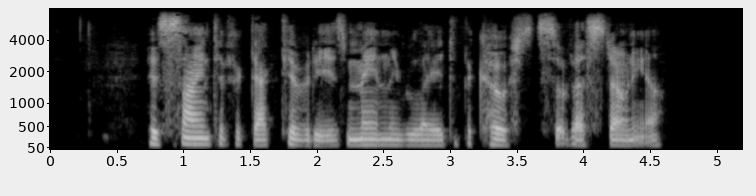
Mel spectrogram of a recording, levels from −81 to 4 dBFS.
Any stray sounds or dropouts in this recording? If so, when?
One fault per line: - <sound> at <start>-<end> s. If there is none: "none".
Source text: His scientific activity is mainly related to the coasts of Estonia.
none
